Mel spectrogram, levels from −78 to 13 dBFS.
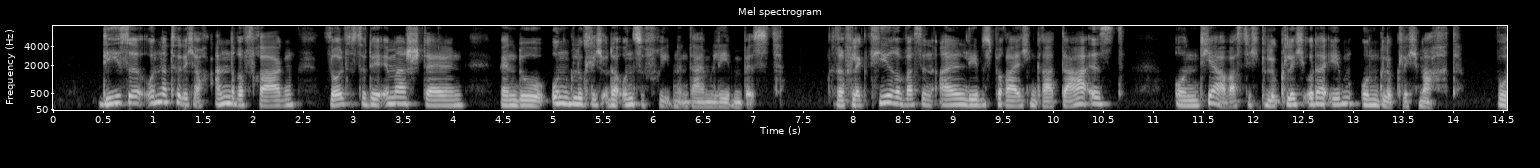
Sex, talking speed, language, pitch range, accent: female, 155 wpm, German, 140-170 Hz, German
